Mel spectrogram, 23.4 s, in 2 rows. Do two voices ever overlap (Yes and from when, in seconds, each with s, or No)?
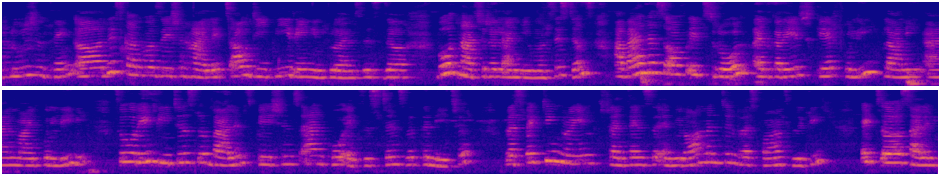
No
